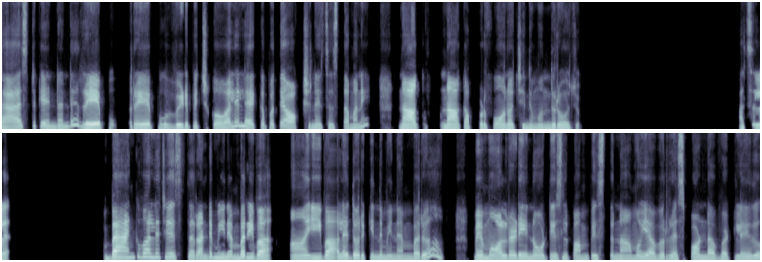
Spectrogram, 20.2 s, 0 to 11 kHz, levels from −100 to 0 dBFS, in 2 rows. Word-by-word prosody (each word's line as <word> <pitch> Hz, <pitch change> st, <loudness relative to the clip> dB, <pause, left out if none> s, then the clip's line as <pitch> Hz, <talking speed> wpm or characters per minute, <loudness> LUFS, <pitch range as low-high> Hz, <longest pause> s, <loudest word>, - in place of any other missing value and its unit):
లాస్ట్‌కి 265 Hz, +5 st, 0 dB
ఏంటంటే 265 Hz, +7 st, -4 dB, 0.2 s
రేపు, 260 Hz, +1 st, +7 dB, 0.3 s
రేపు 250 Hz, 0 st, +2 dB, 0.2 s
విడిపిచుకోవాలి 240 Hz, +3 st, 0 dB
లేకపోతే 250 Hz, +2 st, -2 dB, 0.2 s
ఆక్షన్ 245 Hz, +2 st, -6 dB
ఎసేస్తామని 230 Hz, -, -5 dB, 0.5 s
నాకు, 240 Hz, 0 st, +6 dB, 0.3 s
నాకు 240 Hz, 0 st, +4 dB
అప్పుడు 240 Hz, +1 st, -5 dB
ఫోన్ 235 Hz, 0 st, 0 dB
ఒచ్చింది 200 Hz, -3 st, -6 dB
ముందు 205 Hz, +1 st, -3 dB
రోజు. 185 Hz, -2 st, -4 dB, 2.2 s
అసల 225 Hz, 0 st, 0 dB, 1.4 s
బ్యాంక్ 300 Hz, +3 st, +6 dB
వాళ్ళే 330 Hz, 0 st, +2 dB
చేస్తారు. 280 Hz, -2 st, -2 dB
అంటే, 255 Hz, +4 st, -1 dB
మీ 280 Hz, -, +1 dB
నెంబర్ 275 Hz, +3 st, +3 dB
ఇవా 270 Hz, 0 st, +6 dB, 0.4 s
ఆ! -, -, 0 dB, 0.3 s
ఇవాళే 265 Hz, +1 st, +2 dB
దొరికింది 250 Hz, 0 st, -1 dB
మీ 235 Hz, -, -3 dB
నెంబరు, 220 Hz, +5 st, -2 dB, 0.6 s
మేము 260 Hz, 0 st, +1 dB
ఆల్రెడీ 250 Hz, +2 st, +2 dB, 0.2 s
నోటీసులు 255 Hz, +2 st, -3 dB
పంపిస్తున్నాము. 225 Hz, 0 st, -4 dB, 0.2 s
ఎవరు 225 Hz, 0 st, -3 dB
రెస్పాండ్ 240 Hz, +3 st, -2 dB
అవ్వట్లేదు, 210 Hz, +2 st, -3 dB
245 Hz, 105 wpm, -23 LUFS, 225-265 Hz, 2.2 s, రేపు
